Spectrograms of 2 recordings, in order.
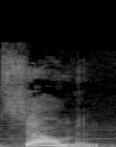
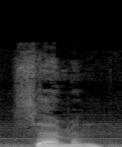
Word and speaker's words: salmon: You probably could hear a little L in there, but it's mostly silent.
